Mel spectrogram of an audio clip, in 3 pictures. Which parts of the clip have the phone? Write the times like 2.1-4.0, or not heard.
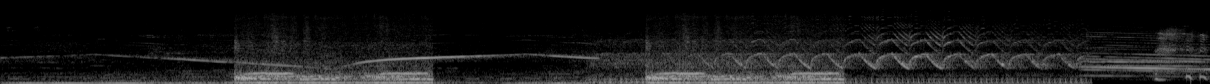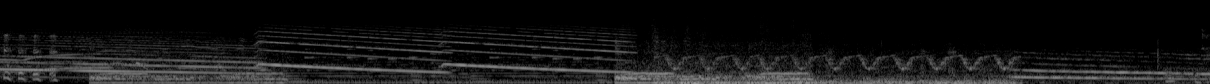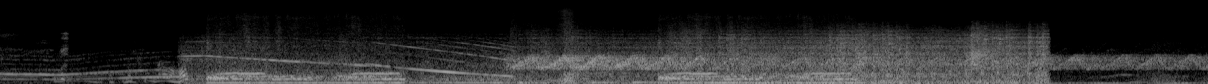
not heard.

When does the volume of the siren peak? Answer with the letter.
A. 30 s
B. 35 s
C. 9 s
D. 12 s
A.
